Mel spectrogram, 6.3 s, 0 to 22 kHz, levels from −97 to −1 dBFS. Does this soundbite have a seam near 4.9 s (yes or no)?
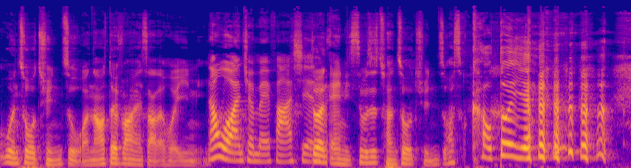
no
